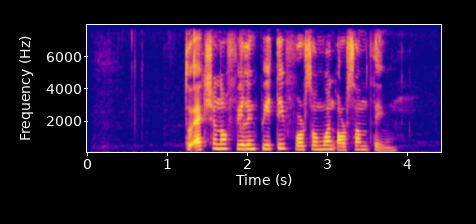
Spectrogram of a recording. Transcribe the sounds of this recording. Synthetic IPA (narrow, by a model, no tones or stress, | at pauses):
t̪uʔɛkʃɔ̃nɔfilɪ̃ŋpit̪ifɔɹsɔ̃mwãnʔɔɹsãmθɪ̃ŋ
